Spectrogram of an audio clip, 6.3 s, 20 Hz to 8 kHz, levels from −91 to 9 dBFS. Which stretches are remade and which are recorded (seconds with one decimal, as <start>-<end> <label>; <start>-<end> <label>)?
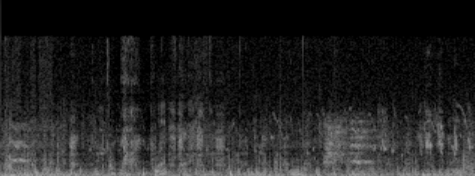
0.0-1.5 recorded; 1.5-2.0 remade; 2.0-6.3 recorded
